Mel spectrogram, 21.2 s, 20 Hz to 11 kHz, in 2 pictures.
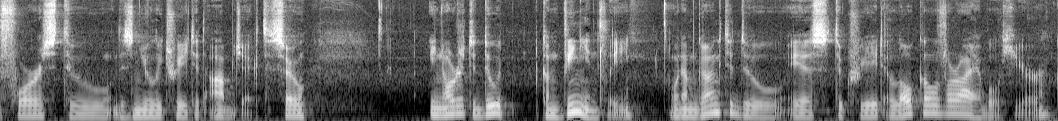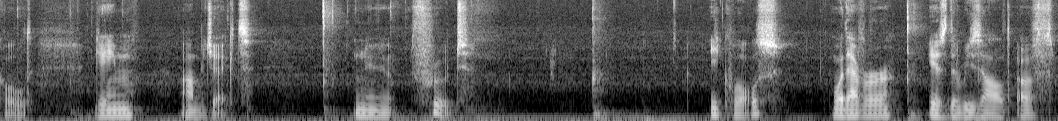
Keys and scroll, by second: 11.1-12.9 typing, 13.3 Return, 14.4-16.3 typing, 17.5 typing, 20.2 BackSpace.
